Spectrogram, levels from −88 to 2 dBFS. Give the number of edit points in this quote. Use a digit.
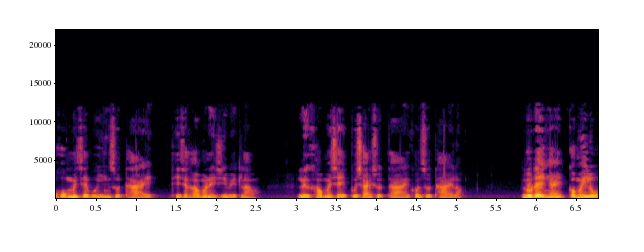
0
